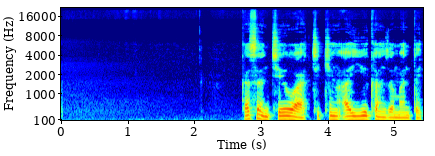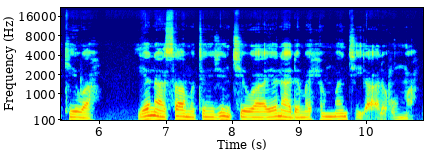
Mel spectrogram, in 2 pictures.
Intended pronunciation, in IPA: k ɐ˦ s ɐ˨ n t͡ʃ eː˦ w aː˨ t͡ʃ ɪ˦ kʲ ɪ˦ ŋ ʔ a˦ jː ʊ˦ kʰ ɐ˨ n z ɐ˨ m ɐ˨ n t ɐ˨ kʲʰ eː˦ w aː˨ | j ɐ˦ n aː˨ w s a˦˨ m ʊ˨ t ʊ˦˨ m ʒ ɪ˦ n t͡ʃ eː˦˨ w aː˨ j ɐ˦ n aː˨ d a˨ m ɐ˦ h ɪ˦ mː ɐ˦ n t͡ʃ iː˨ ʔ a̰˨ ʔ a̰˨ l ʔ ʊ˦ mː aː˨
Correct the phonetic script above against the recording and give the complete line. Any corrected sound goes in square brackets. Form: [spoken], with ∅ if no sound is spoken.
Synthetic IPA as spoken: k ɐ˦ s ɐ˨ n t͡ʃ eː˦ w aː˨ t͡ʃ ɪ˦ kʲ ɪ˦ ŋ ʔ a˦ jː ʊ˦ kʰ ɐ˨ n z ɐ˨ m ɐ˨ n t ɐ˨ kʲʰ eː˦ w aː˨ | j ɐ˦ n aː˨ [∅] s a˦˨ m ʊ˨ t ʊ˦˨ m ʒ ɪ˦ n t͡ʃ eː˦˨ w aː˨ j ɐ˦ n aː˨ d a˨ m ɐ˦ h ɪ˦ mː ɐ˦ n t͡ʃ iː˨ ʔ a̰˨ ʔ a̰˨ l ʔ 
